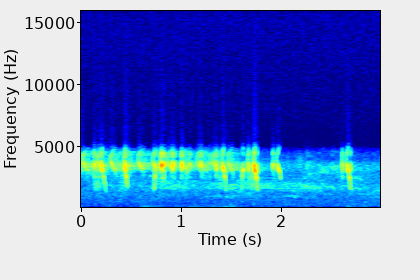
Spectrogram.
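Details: Wild male white-tailed eagle shouting from the nest at Saunja, Estonia, in late April, 19:06, as a second eagle appears: quick run of shrill, yelping notes that slows and thins toward the end, with a final pair of yelps.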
